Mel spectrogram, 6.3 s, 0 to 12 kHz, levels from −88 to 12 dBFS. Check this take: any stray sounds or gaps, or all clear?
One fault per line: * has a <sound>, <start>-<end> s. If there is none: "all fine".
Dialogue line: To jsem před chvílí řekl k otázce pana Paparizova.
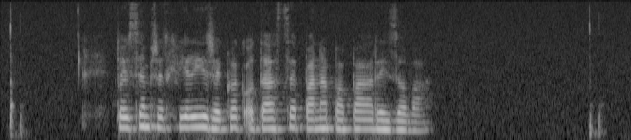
all fine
